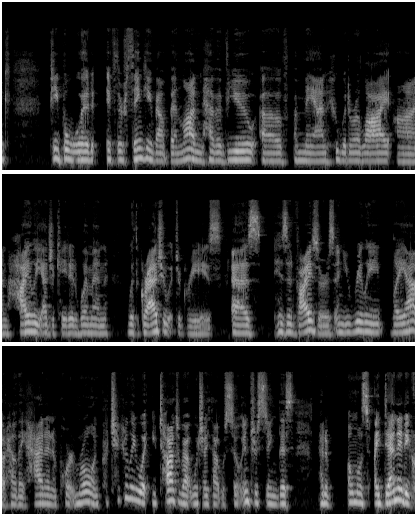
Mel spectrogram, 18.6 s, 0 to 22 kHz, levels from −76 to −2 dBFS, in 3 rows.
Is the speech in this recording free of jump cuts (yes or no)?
no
